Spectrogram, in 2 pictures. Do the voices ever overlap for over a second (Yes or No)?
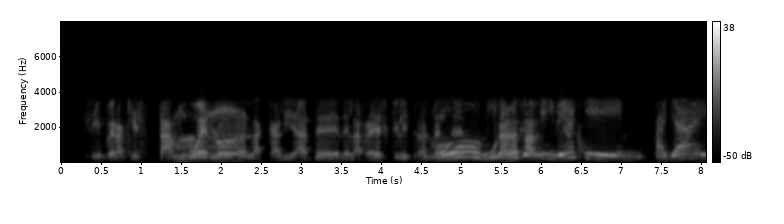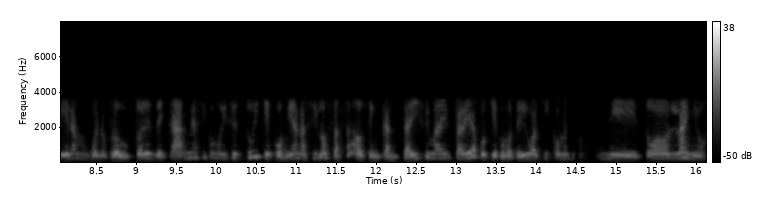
Yes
